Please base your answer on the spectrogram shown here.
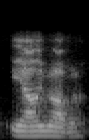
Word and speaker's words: Iamaleava: The SEC quarterbacks room looks like Nico Iamaleava, or however the fuck you say his name.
